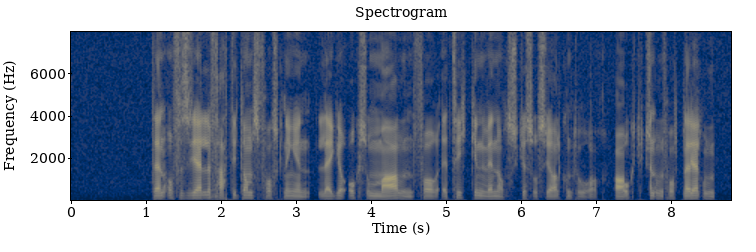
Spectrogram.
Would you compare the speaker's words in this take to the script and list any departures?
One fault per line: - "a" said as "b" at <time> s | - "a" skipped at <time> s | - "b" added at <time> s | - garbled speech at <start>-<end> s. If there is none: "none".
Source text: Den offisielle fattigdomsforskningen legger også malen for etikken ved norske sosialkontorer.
- garbled speech at 7.2-8.6 s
